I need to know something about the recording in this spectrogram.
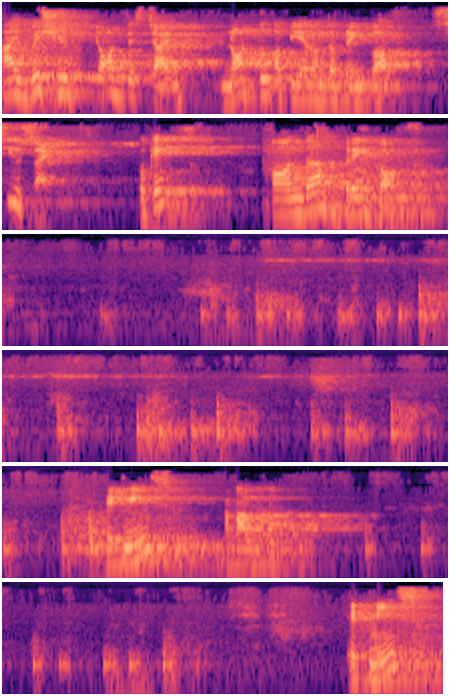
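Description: A young man speaks clearly and steadily.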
